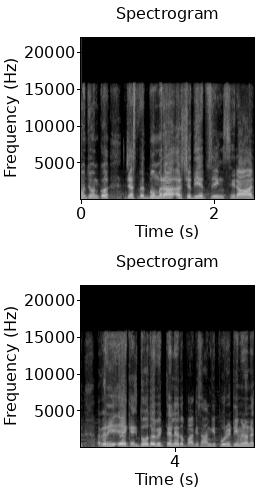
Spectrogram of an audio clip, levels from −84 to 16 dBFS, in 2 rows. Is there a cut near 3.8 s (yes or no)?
no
